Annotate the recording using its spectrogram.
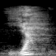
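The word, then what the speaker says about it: יה: Et puisque nous avons déjà vu cette forme, Yod, He, qu'on prononce Ya. Et donc, la lecture de cette première forme, lorsque on lit ces premières formes Yod et He, on le lit Ya.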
